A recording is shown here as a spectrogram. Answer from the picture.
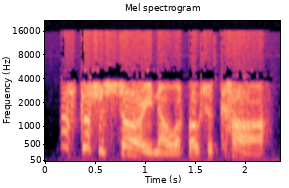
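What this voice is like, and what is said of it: Very poor put-on accent. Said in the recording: “This is the worst Scottish accent I've ever heard in my life. ... I'm not Scottish, I'm Irish.”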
